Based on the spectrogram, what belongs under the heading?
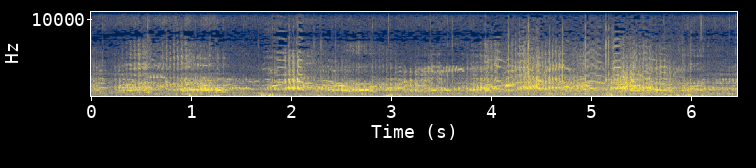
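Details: Thousands of Sandhill cranes gathering in late August at Creamer's Field National Waterfowl Refuge, Fairbanks, Alaska, resting before their southward migration; a dense chorus of overlapping rolling, trumpeting calls with no pause.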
